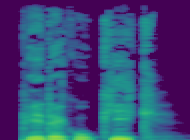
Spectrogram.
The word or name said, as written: pædagogik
